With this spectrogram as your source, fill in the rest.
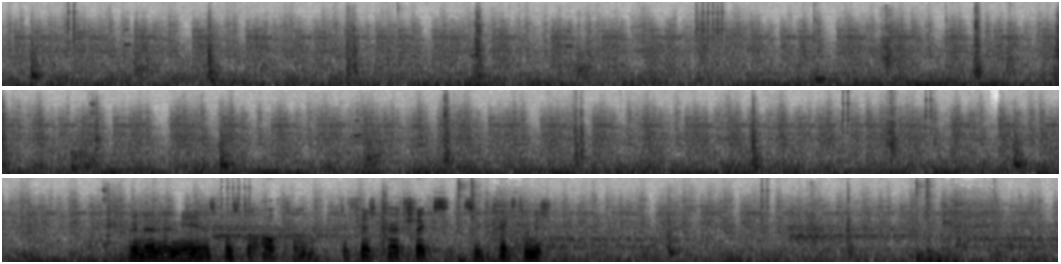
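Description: Metal parts clatter and click as an engine is worked on by hand.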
